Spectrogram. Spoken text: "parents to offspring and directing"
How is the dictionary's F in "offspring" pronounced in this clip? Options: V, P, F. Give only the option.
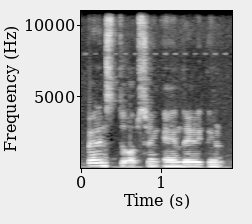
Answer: P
